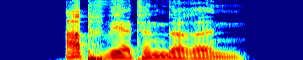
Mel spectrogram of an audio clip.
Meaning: inflection of abwertend: 1. strong genitive masculine/neuter singular comparative degree 2. weak/mixed genitive/dative all-gender singular comparative degree
- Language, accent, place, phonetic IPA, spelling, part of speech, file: German, Germany, Berlin, [ˈapˌveːɐ̯tn̩dəʁən], abwertenderen, adjective, De-abwertenderen.ogg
